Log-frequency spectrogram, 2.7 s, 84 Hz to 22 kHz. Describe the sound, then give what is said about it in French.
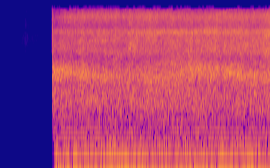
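After a brief silence, a loud, continuous roar of heavy traffic on the A47 motorway at Rive-de-Gier in the Loire, France, sets in about 20 metres from residents' windows, reaching up to 95 decibels: a steady wash of tyre and engine noise with deep rumbling underneath and no voices. “Ça fait donc des années que tous les jours, ils subissent du bruit à 20 mètres de leur fenêtre, jusqu'à 95 décibels, l'équivalent d'une tronçonneuse.”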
